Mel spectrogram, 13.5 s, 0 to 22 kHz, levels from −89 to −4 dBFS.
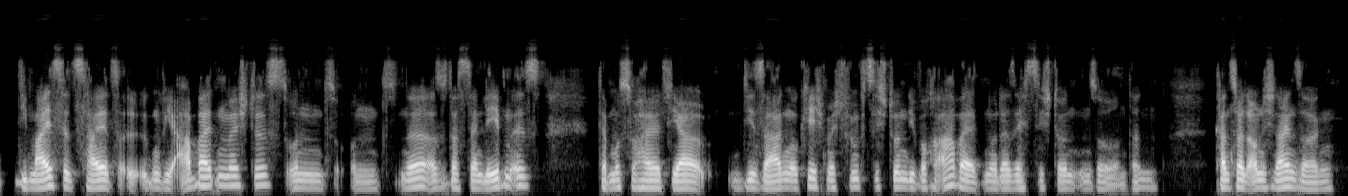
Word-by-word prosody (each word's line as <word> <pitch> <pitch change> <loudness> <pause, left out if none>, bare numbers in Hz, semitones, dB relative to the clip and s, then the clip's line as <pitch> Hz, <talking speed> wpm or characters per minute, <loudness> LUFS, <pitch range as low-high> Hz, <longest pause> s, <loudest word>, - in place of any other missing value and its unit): die 185 -12 -3
meiste 120 +2 +4
Zeit, 115 -1 +3
äh, - - -5
irgendwie 115 -2 -2
arbeiten 145 +6 +2
möchtest 150 +1 -3
und 110 -1 -4
und 105 +1 -11
ne, 125 +3 +3
also, 115 - -3
das 115 -1 -3
dein 110 -1 0
Leben 125 +7 +3
ist, 145 0 -3 0.5
da 120 - -1
musst 120 +2 -3
du 115 - -3
halt 115 0 +1
ja 110 -2 +5 0.3
dir 115 +1 -4
sagen: 110 +2 +2
„Okay, 115 +5 -1
ich 125 - -7
möchte 115 0 -4
50 125 0 -6
Stunden 125 0 -1
die 115 - -3
Woche 115 - -3
arbeiten 110 -7 +1
oder 110 0 0
60 110 +1 -6
Stunden 105 -1 -5
so“, 105 0 -5
und - - -13
dann 120 +2 -9 0.6
kannst 115 0 +2
du 125 - +7
halt 115 - +5
auch - - +5
nicht 120 +2 -2
Nein 125 +2 +5
sagen. 105 -1 -3
115 Hz, 190 wpm, -21 LUFS, 110-125 Hz, 0.6 s, du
